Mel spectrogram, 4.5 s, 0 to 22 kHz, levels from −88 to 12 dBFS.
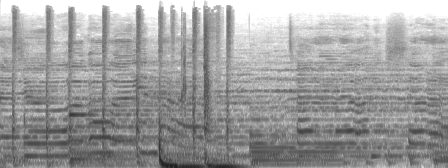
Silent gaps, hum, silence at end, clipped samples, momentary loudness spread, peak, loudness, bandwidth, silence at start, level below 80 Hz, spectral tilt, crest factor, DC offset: none; none; 0 s; under 0.1%; 10 LU; 0 dBFS; -15 LUFS; 19.5 kHz; 0 s; -16 dBFS; -4.5 dB/octave; 14 dB; under 0.1%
